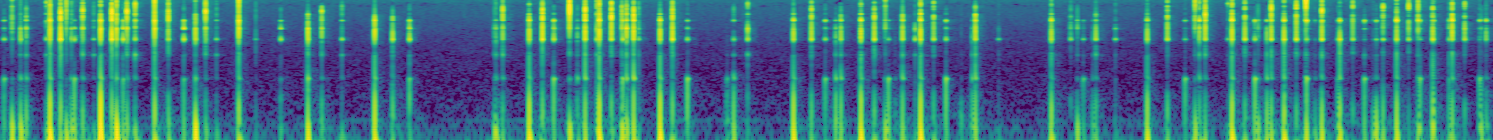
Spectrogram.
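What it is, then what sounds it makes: Plastic rolling pin. Long nails tap and scratch the underside of a long, solid white plastic rolling pin held horizontally from below. The result is rapid, irregular bursts of sharp, dry clicks with bright, high edges and a soft low thump, separated by brief quiet pauses. Each tap dies away almost instantly.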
